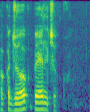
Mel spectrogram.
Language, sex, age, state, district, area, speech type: Telugu, male, 60+, Andhra Pradesh, West Godavari, rural, read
